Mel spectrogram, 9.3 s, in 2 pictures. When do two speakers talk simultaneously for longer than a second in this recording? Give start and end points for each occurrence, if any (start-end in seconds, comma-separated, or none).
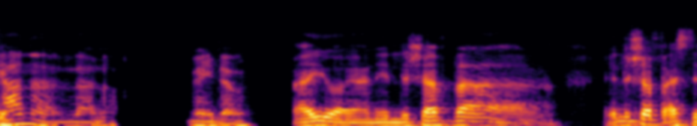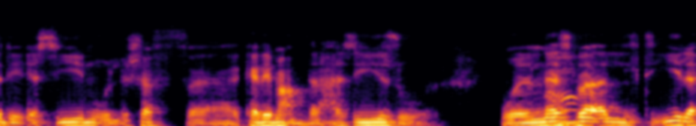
none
